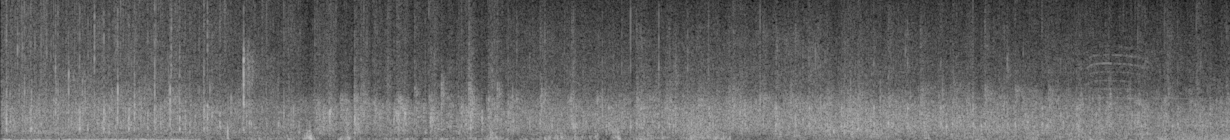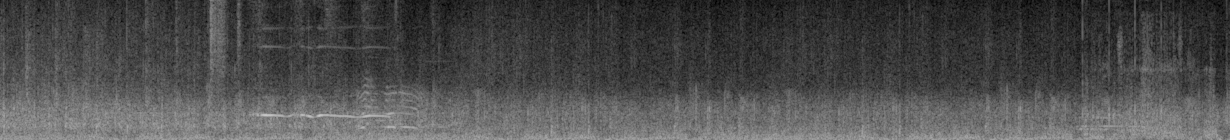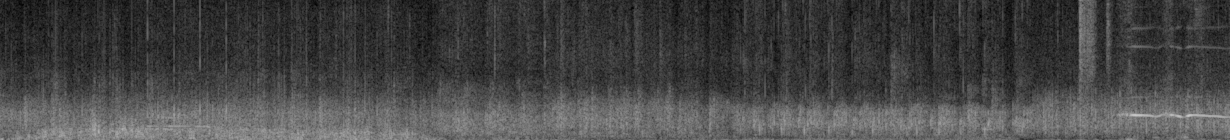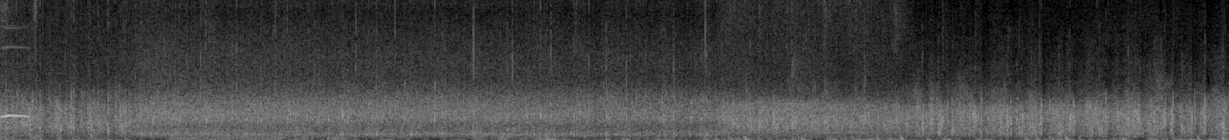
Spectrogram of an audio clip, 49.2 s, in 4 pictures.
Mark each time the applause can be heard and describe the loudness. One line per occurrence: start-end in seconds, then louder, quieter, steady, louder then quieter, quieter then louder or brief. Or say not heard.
0.0-49.1 quieter.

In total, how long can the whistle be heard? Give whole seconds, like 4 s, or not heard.
4 s.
